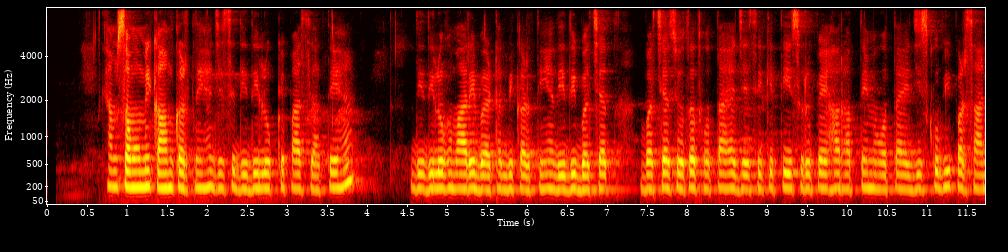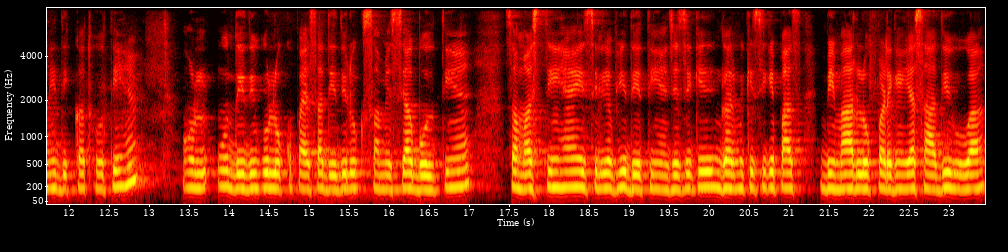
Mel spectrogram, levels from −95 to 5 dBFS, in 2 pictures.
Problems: background sounds at intervals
